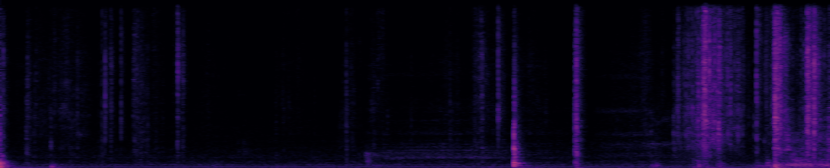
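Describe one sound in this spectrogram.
Gloved hands handle crinkling plastic card packs with sharp taps.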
